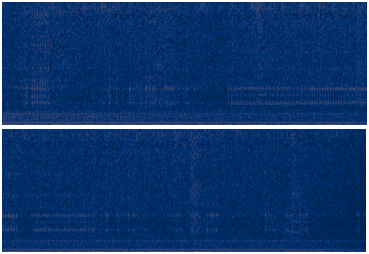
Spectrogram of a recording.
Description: There is a weird noise from the liquid pump. What is the cause of it?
